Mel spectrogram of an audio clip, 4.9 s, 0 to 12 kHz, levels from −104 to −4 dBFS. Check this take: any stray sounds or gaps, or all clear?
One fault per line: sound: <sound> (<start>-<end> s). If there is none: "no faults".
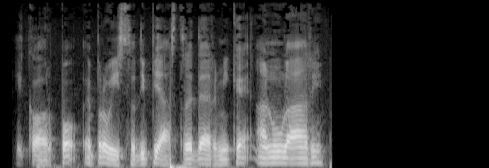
no faults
